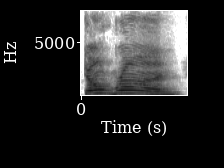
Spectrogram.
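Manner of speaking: urgent shouted plea, building; yelling. A narrator's reading. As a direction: yell a warning after someone running. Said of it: "gasping and yelling".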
